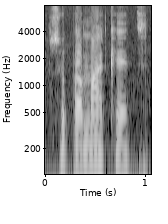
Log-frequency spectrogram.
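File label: "supermarket", Nigerian Pidgin, male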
